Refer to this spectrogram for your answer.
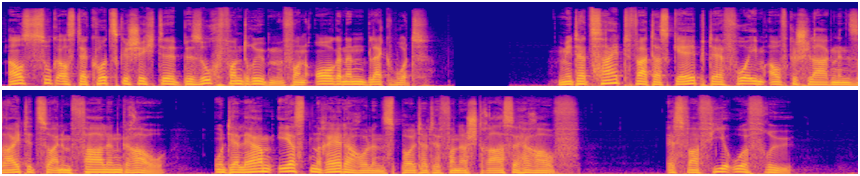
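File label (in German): Hörbuch Grusel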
